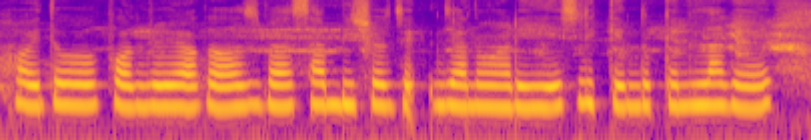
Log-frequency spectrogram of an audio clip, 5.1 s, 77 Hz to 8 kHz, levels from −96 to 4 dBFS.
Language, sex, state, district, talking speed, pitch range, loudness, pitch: Chakma, female, Tripura, Dhalai, 105 wpm, 235-250 Hz, -13 LUFS, 245 Hz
